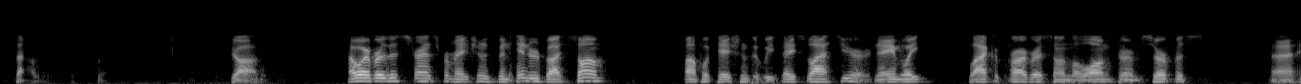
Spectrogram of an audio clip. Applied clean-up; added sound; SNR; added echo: neural mask model DeepFilterNet 3.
